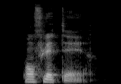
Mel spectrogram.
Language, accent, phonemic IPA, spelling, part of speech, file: French, France, /pɑ̃.fle.tɛʁ/, pamphlétaire, noun, LL-Q150 (fra)-pamphlétaire.wav
- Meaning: 1. pamphleteer 2. lampooner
